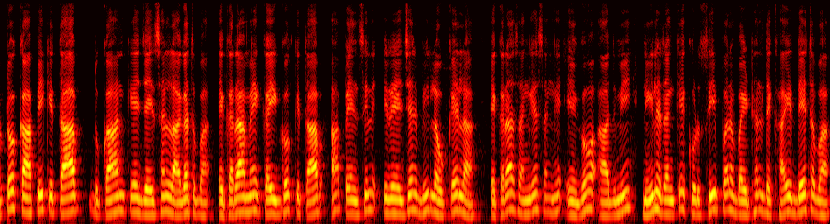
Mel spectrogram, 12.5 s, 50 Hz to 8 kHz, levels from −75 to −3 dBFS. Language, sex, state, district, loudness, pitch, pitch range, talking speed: Bhojpuri, male, Bihar, Gopalganj, -28 LUFS, 150 Hz, 135-165 Hz, 145 wpm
